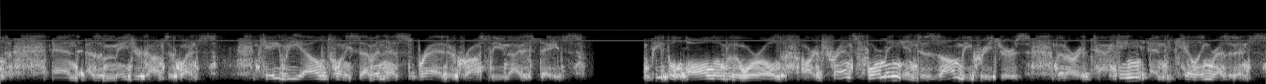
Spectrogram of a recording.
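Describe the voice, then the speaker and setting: A man of average pitch reads an emergency announcement in a formal, measured, official way. The sound is dull and lo-fi, like a radio broadcast. A faint humming noise sits behind the voice. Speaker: national emergency message announcer.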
